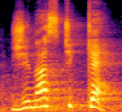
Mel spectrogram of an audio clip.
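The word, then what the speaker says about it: γυμναστική: Olha só, a palavra ginástica vem de uma palavra grega, que a gente pronuncia como ginastike, que significa, olha só, a arte de fortificar o corpo e dar-lhe agilidade.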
